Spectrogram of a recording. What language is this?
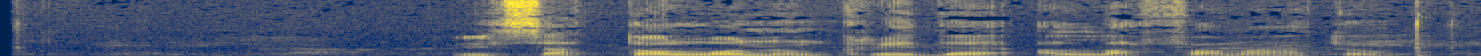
Italian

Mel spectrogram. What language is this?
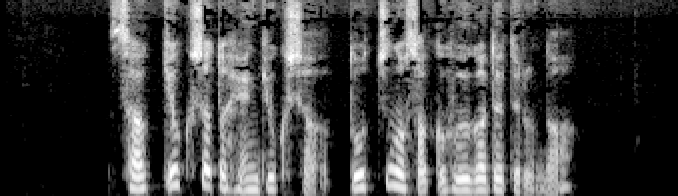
Japanese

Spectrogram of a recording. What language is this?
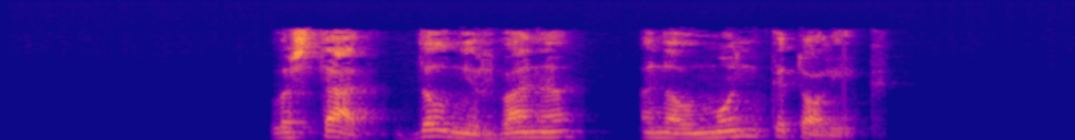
Catalan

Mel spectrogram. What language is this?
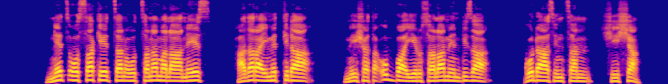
Gamo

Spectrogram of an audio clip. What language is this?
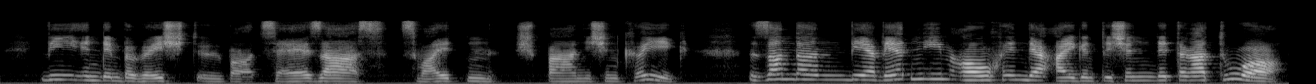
German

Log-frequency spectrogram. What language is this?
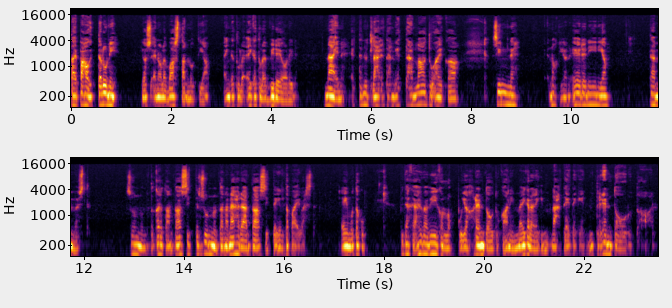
Finnish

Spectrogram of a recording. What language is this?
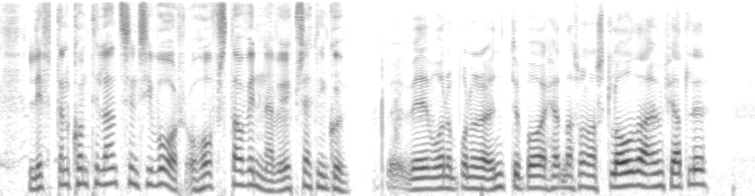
Icelandic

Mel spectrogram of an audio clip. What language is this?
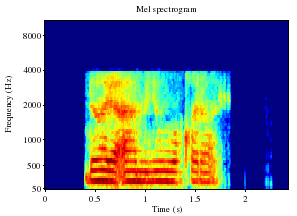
Arabic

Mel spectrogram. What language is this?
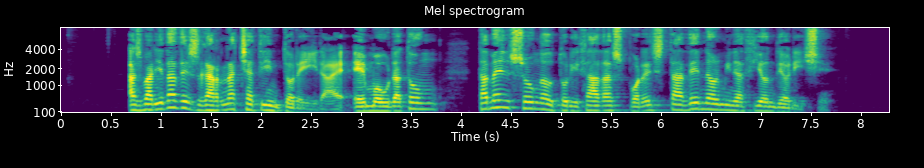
Galician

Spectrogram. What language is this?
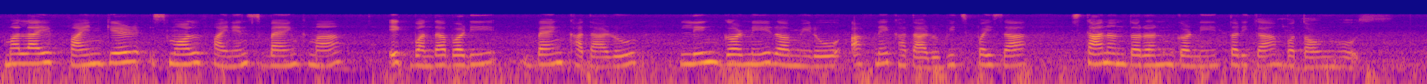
Nepali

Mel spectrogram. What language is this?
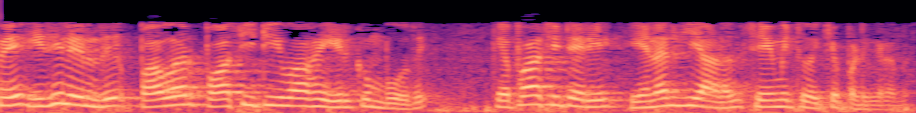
Tamil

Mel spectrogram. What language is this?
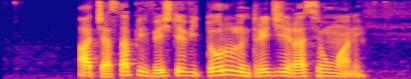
Romanian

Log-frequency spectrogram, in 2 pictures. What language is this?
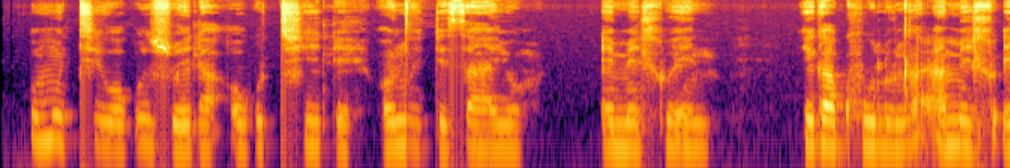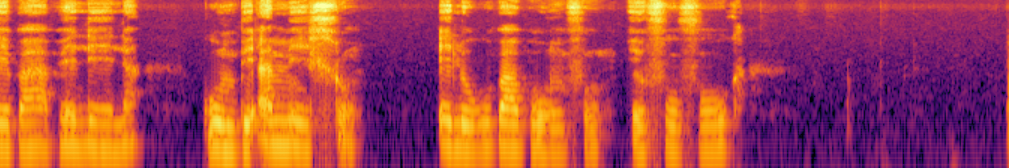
North Ndebele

